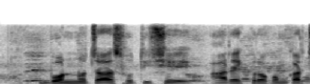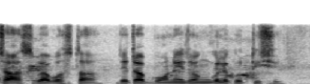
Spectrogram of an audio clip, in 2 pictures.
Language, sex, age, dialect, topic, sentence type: Bengali, male, 18-24, Western, agriculture, statement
